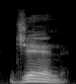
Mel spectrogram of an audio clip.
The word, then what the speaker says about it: Djinn: Jin d j i n n the D is silent and um you can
